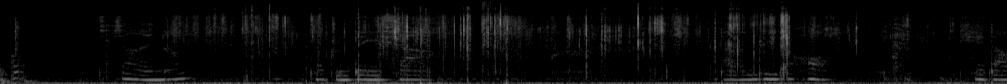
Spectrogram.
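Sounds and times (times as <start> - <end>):
medical adhesive tape being torn: 1.8 - 9.7
speech: 3.4 - 4.4, 9.8 - 10.0.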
